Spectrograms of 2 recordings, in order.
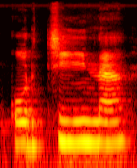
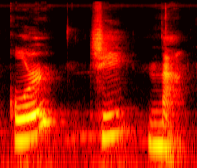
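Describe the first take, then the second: First: Said in the usual way. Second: "cortina" as cor, ti, na, a gap after each; syllable by syllable. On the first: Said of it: "Então, fica cortina". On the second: Shown as a demonstration. Teacher showing a three-syllable word, "cortina" broken up by pauses. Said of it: "Então, fica".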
